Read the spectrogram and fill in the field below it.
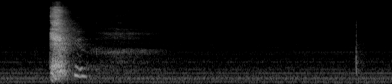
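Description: A single sharp, explosive burst of air with a brief tail, then quiet room noise; one sneeze.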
